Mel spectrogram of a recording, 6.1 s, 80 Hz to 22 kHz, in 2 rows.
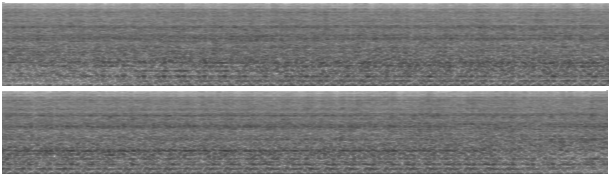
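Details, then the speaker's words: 1994 Euro-spec Ferrari F355, Capristo exhaust with unknown cats, earlier O2 sensor faults and poor-looking spark plugs: deep, lumpy idle stuttering and stumbling about three times a second with a side rattle from rough running; misfire, one cylinder not firing. "And now that we have it running here at idle, there is a rattle on the side cuz it's running rough, so ignore that. But you can hear that it's really not smooth. You can hear it's kind of stuttering and stumbling."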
